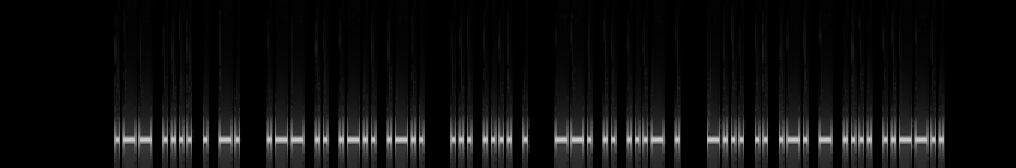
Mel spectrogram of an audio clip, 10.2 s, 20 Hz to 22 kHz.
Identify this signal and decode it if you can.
Morse code, heard as a keyed tone, about 30 wpm, 700 Hz. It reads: WHEN WILL SHE GIVE BIRTH?
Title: Sentences from Top 1000 Words - Review Part 5 - 30wpm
